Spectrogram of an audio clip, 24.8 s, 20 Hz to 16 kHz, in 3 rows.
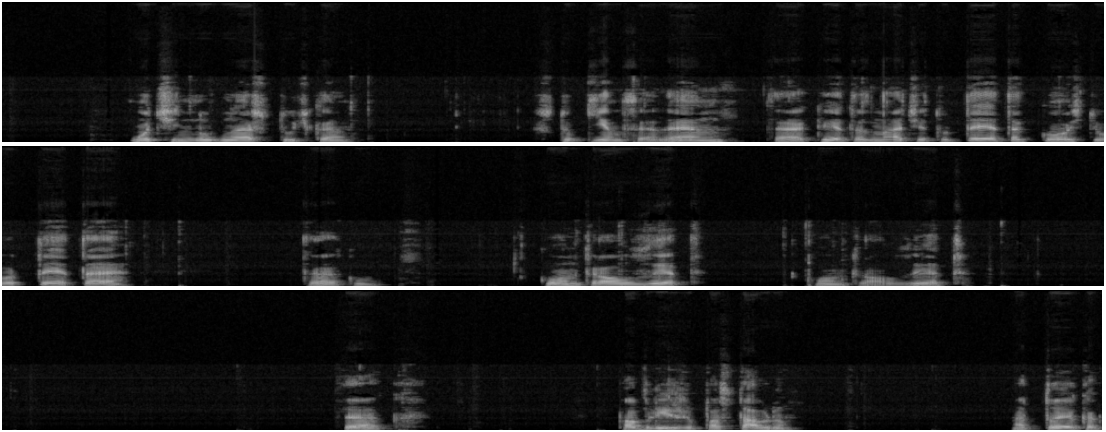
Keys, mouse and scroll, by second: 0.2 shift+click, 1.7 shift+click, 3.0-4.0 shift+drag, 5.1-6.1 middle drag, 6.6-7.7 shift+drag, 8.2 shift+click, 9.6-10.6 shift+drag, 10.6-11.9 middle drag, 13.0 ctrl+z, 16.7 shift+click, 18.6 middle click, 19.9 middle click, 21.5-22.5 shift+drag, 23.2 shift+click.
